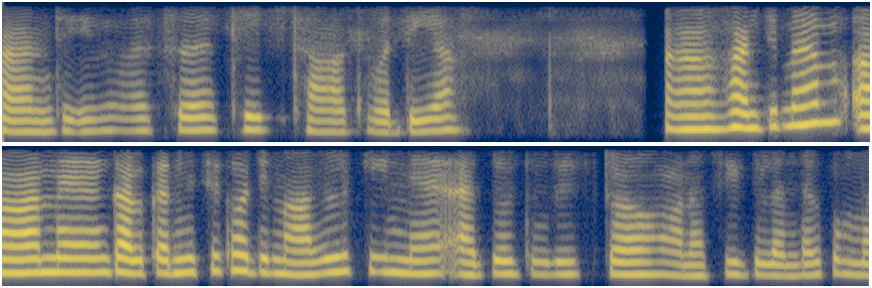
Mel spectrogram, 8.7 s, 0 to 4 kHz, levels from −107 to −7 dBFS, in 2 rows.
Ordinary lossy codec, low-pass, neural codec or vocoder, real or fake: none; 3.6 kHz; codec, 24 kHz, 1.2 kbps, DualCodec; fake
